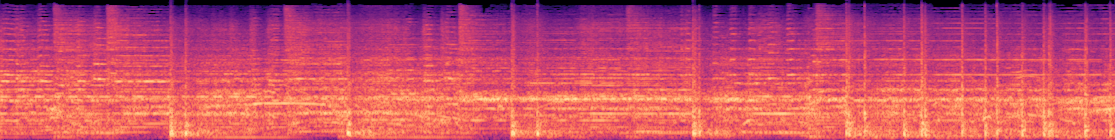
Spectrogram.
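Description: Aerial fireworks shells bursting over music played for the show. The bangs come every second or two at first, then crowd together into a rapid volley in the last few seconds.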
